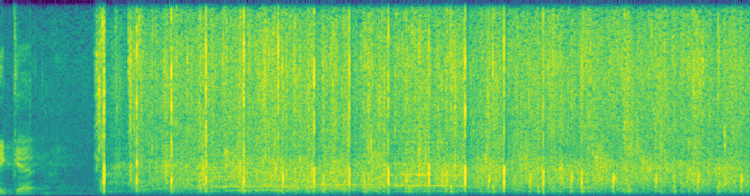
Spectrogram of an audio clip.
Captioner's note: applause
